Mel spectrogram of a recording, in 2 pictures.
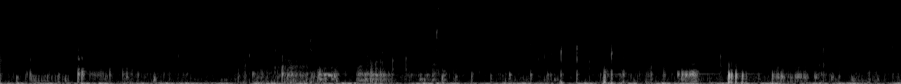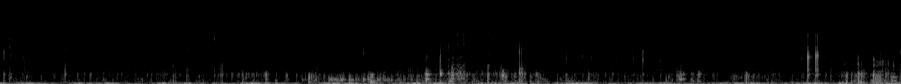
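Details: Recording of a woman's stomach growling: continuous low rumbling and gurgling with bubbly pops; ordinary borborygmi.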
